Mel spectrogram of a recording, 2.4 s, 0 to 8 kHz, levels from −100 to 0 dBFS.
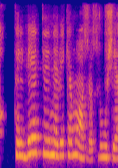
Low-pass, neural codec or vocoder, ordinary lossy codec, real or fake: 7.2 kHz; none; AAC, 32 kbps; real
